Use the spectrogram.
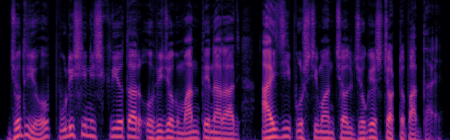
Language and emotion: Bengali, neutral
